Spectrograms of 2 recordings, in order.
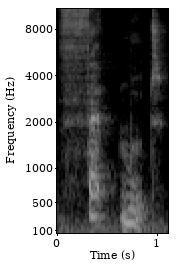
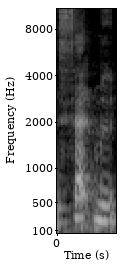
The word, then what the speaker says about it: Senmut: So that is Count Setmut, and Setmut is spelled Senmut.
